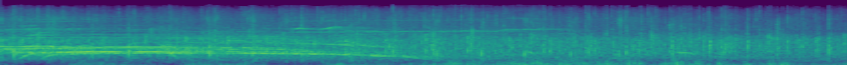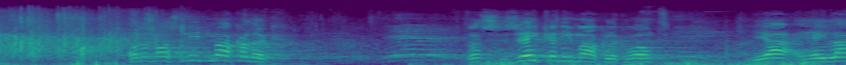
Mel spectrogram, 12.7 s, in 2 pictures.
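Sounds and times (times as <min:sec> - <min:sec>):
audience applause: 0:00.0 - 0:07.5
speech: 0:08.0 - 0:08.6, 0:09.8 - 0:12.6.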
